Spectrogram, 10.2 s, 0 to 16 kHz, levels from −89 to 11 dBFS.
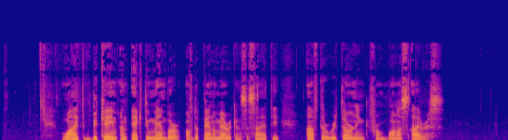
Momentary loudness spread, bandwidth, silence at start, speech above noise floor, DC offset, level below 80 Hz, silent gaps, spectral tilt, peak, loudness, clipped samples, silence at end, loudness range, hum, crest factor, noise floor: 12 LU; 11.5 kHz; 0.8 s; 51 dB; under 0.1%; -56 dBFS; none; -5.5 dB/octave; -2 dBFS; -20 LUFS; under 0.1%; 1.35 s; 3 LU; none; 20 dB; -71 dBFS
